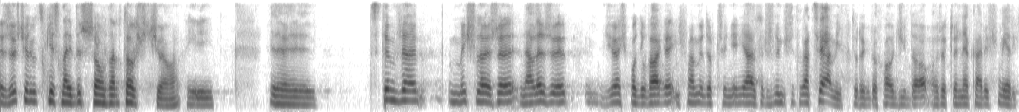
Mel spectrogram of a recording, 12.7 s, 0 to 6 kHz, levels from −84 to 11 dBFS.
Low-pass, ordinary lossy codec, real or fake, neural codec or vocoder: 5.4 kHz; AAC, 48 kbps; fake; codec, 24 kHz, 1.5 kbps, HILCodec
